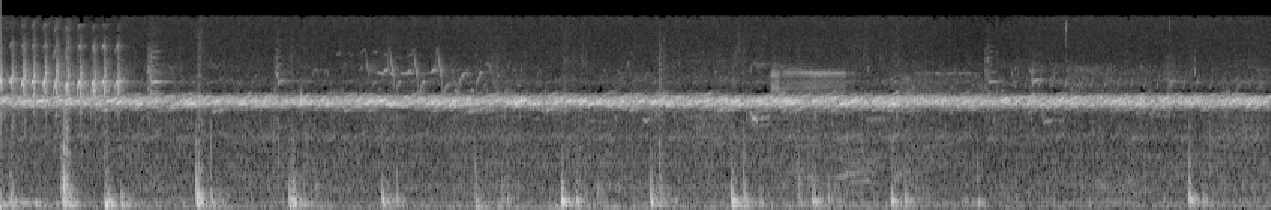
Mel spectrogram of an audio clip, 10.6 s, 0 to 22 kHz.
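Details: Spring peepers calling on a May 2021 evening at Laurel Creek Conservation Area, Waterloo, Ontario, Canada: a dense chorus of high peeps blends into a steady ringing band, with repeated low thumps throughout and a few brief bird chirps.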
